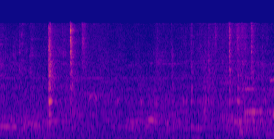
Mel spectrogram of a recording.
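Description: A bird calling in the background with low wavering notes, and two sharp clicks close together about half a second in.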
